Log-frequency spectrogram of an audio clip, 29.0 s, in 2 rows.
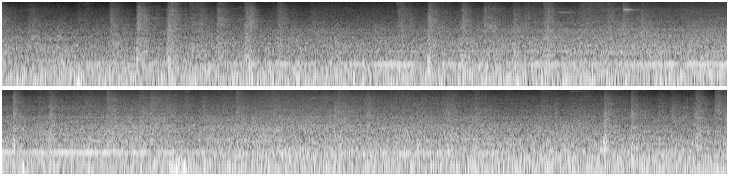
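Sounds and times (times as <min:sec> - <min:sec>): train rumbling: 0:00.0 - 0:29.0
wheels clacking over rail joints: 0:14.4 - 0:20.1, 0:26.4 - 0:29.0.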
